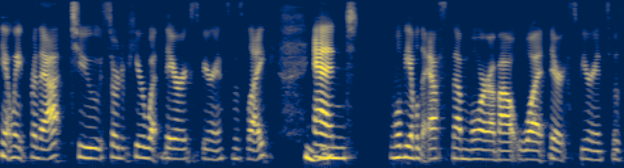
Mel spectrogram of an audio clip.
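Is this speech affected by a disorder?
Yes: bilateral cleft lip and palate; congenital complete bilateral cleft lip and palate, hard and soft palate, no palate at birth, lamb's nipple feeding.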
